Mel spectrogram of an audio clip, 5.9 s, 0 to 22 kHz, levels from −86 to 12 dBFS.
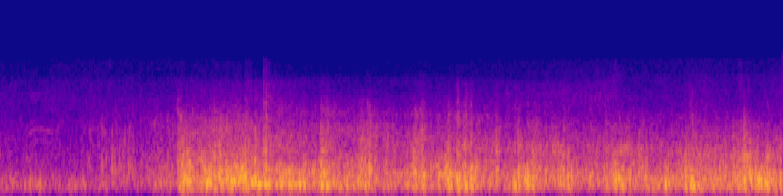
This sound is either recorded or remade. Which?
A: recorded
